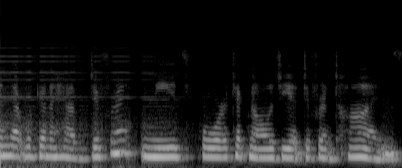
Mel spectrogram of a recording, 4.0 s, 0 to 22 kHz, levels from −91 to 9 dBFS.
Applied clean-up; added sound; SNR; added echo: neural separator model SepFormer DNS4.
